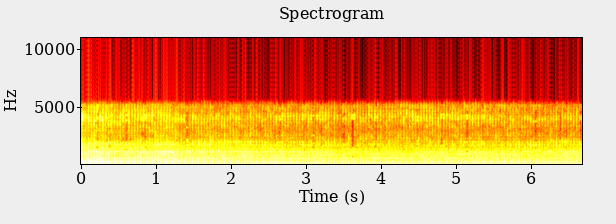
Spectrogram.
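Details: Push mower after an engine swap, first start, no muffler or exhaust fitted: loud, steady single-cylinder bark at about four pulses a second, even and unbroken; running normally.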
